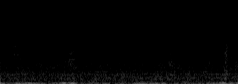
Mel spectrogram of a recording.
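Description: Faint room noise with a low hum and a few soft ticks.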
